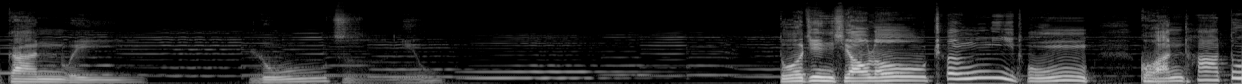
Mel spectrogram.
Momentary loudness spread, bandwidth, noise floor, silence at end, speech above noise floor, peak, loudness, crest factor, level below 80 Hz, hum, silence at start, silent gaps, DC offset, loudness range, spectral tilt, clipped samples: 24 LU; 16 kHz; -46 dBFS; 0 s; 28 dB; -2 dBFS; -19 LUFS; 18 dB; -54 dBFS; none; 0 s; none; under 0.1%; 21 LU; -6.5 dB/octave; under 0.1%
